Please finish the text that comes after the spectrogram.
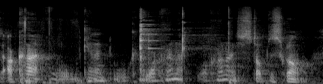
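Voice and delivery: soft, breathy quoted plea; quiet, pleading comment voice; hushed quote. Retold or imitated. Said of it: "somebody says".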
